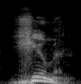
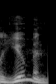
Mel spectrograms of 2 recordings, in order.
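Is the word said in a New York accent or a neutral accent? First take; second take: neutral; New York. First: The word is said in a neutral accent. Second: The word is said in a New York accent. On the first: The speaker calls it right. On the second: The speaker calls it wrong.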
